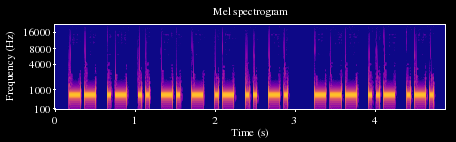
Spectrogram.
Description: Morse code, heard as a keyed tone, about 25 wpm, 700 Hz. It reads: MAINTAIN OUR
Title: Sentences from Top 1000 Words - Review Part 5 - 25wpm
